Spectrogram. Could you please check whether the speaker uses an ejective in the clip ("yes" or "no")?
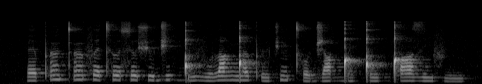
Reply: yes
